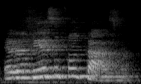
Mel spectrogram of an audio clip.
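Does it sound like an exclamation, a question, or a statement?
statement. It is said as a plain statement. It states a fact. "ponto final"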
